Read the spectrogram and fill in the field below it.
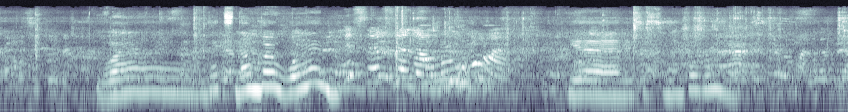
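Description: A young child talks in a high voice close by.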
